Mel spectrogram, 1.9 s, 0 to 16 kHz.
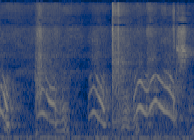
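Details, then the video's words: Squeaky cries from five-day-old Great Bernese pups, born to Great Pyrenees Lacey by Bernese Mountain Dog Castle: wavering, bending whines that climb and dip, several overlapping in two seconds, with brief rustles. "Great Bernese Puppies are 5 days old and getting noisy!"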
